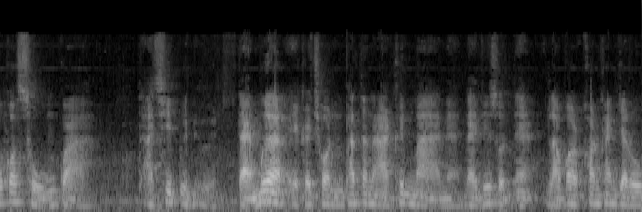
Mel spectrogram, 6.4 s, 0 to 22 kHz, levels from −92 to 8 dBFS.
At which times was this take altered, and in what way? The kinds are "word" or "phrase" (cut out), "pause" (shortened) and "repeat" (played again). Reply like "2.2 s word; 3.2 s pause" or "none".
1.4 s pause; 2.4 s pause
